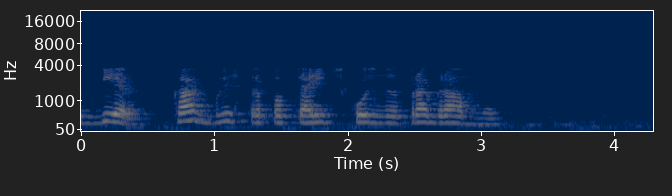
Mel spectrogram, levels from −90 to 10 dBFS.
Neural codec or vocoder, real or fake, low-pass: none; real; 3.6 kHz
